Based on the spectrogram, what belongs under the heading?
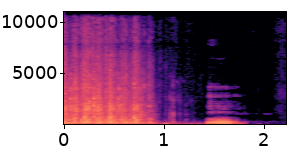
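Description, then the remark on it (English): Bits of paper rustle and scrape in a drawer for about a second, a dense crackly shuffle, followed by a short hummed voice sound before silence. “That's not Stumac tools. That's just bits of paper.”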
